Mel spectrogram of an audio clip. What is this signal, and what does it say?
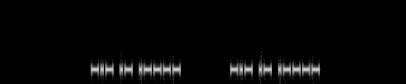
Morse code, heard as a keyed tone, about 52 wpm, 700 Hz. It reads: KA1 KA1
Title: USA Call Sign Prefixes - Repeated 2x - 50wpm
